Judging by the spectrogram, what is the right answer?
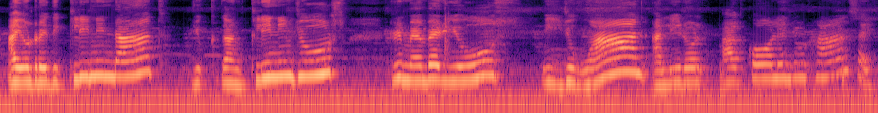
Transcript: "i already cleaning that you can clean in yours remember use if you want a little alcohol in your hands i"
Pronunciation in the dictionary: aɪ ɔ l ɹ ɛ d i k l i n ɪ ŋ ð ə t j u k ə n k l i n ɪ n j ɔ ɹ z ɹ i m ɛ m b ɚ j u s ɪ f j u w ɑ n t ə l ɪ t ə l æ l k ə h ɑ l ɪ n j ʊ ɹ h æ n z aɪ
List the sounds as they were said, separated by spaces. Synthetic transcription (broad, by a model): aɪ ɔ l ɹ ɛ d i k l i n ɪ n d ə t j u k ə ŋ k l i n ɪ n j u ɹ s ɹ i m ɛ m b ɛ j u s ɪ j u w ɑ n ə l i t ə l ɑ k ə l ɪ n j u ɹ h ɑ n s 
